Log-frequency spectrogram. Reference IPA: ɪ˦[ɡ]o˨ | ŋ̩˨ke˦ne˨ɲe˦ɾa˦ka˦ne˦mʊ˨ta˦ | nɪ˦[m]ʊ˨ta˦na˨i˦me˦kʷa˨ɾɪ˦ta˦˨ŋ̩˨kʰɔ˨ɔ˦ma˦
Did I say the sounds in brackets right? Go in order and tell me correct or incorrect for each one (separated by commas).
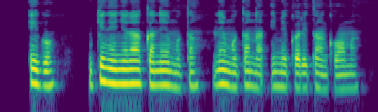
correct, correct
